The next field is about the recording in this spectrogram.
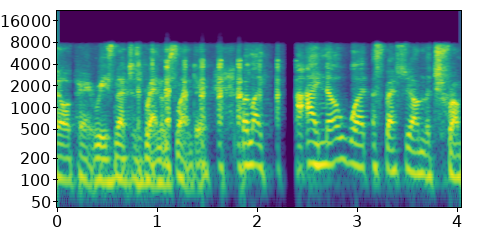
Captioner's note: laugh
